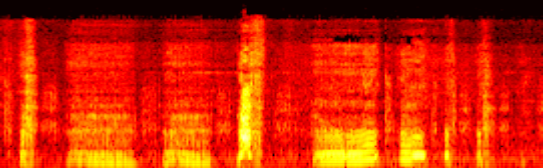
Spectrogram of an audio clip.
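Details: Shetland sheepdogs making low, drawn-out grumbling, talking-like sounds in bouts of about half a second, with one sharp sneeze-like burst in the middle.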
